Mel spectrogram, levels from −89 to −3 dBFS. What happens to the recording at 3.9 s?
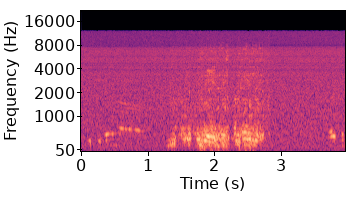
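At 3.9 s a second voice runs underneath the talker, only a few decibels quieter than the speech, much too loud to pass as faint room sound. It is the other side's voice leaking through, present from the first moment of the clip to its end. The likely cause is that the talker's device plays the far end on a loudspeaker, the microphone picks that playback up again, and the echo canceller fails to strip it out before sending.

The talker's own voice is also pulled down at this point, by as much as roughly 10 dB, in a stretch that begins at 2.88 s and lasts to the end, about a second in all. This is speech suppressed in double talk. Both sides are speaking at once, and the echo canceller can likely no longer tell the talker apart from the loudspeaker echo, so it turns down everything the microphone captures, including the wanted speech.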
